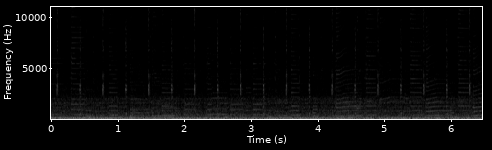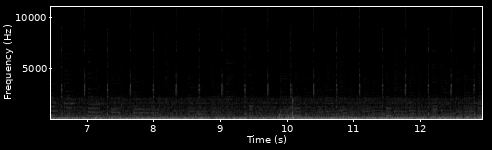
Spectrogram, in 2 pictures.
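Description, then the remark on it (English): Steady, evenly spaced clicking of a car's hazard flasher relay, turned on while waiting for a logging truck to back up with a pickup truck behind, ticking on repeat over a loud, continuous engine and cabin rumble with no talking. “Turn on my flashers, so hopefully the pickup truck behind me has a clue of what's going on.”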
